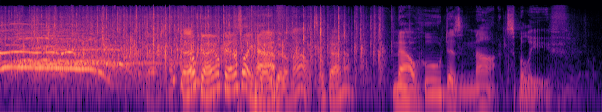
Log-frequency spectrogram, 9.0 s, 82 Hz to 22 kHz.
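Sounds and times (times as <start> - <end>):
several audience voices whooping and cheering: 0.0 - 3.2
audience crowd clapping: 0.0 - 6.1
speech: 2.7 - 8.4.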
